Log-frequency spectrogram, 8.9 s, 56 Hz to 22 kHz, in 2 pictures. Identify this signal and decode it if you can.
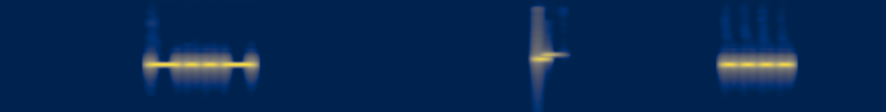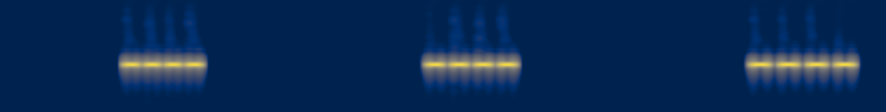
Morse code, heard as a keyed tone, about 23 wpm, spaced as for 7 wpm, 700 Hz. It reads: X HHHH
